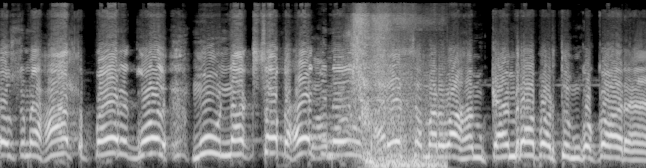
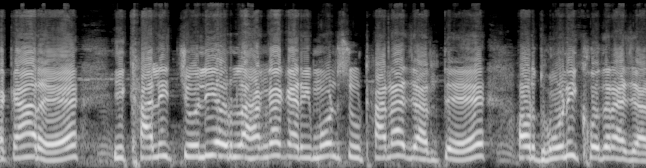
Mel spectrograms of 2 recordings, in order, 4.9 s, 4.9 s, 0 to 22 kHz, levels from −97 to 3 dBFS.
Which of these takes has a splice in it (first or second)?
first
